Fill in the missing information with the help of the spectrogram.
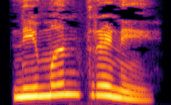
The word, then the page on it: ನಿಮಂತ್ರಣ: nimantraṇa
